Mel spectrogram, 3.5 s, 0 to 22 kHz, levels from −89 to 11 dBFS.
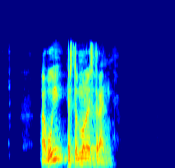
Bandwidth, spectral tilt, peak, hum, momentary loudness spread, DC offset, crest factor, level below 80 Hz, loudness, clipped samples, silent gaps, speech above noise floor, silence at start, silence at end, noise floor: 8 kHz; -4.5 dB/octave; -2 dBFS; none; 6 LU; under 0.1%; 18 dB; -52 dBFS; -16 LUFS; under 0.1%; none; 53 dB; 0.8 s; 1.3 s; -68 dBFS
